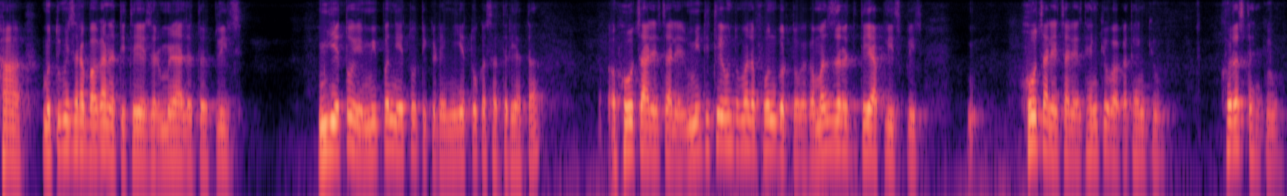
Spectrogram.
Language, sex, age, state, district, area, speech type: Marathi, male, 30-45, Maharashtra, Sindhudurg, rural, spontaneous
